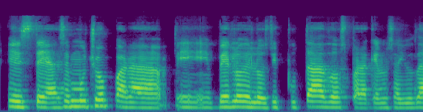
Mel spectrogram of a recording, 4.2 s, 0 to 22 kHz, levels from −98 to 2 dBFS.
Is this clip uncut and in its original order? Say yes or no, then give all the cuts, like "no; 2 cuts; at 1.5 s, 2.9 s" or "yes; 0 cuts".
yes; 0 cuts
